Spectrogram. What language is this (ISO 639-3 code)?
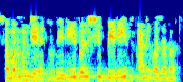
mar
